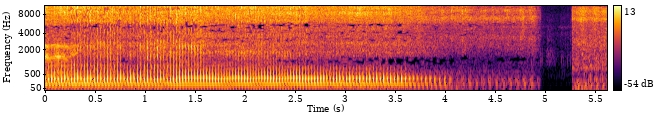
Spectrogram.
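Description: A Royal Enfield Himalayan motorcycle ridden outdoors: its engine drones loudly and steadily, then drops away near the end, breaks off briefly and picks up again.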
